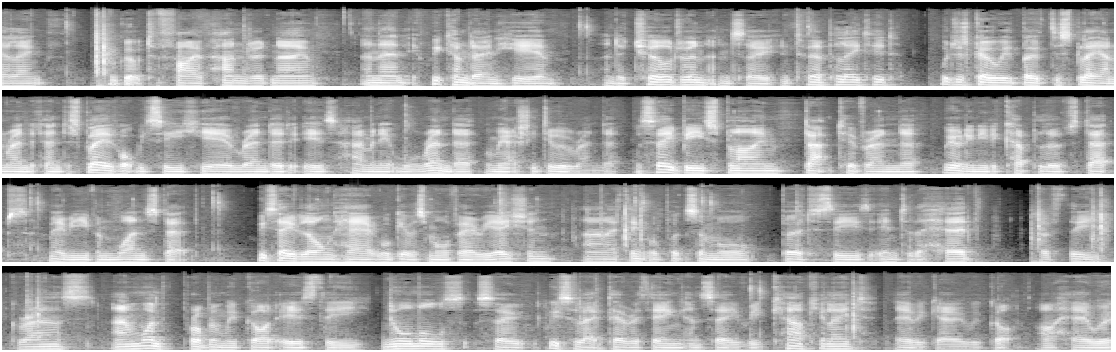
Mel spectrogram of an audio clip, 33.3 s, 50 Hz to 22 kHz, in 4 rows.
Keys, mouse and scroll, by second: 0.5 click, 0.6 KP_0, 0.7 KP_Enter, 2.0 middle click, 2.5-4.2 scroll down 1, 4.3 click, 6.9 KP_Enter, 11.6 middle click, 12.6-13.0 scroll up 1, 13.0 click, 18.2 click, 20.8 Tab, 21.1 ctrl+r, 21.4 click, 22.8 middle click, 24.4 ctrl+KP_Add, 25.7 Tab, 27.4 Tab, 29.1 a, 29.4 a, 30.6 click, 31.4 Tab, 31.6-32.4 scroll down 1, 32.4-33.3 scroll up 1.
